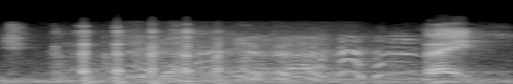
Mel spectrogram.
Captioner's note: chuckles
